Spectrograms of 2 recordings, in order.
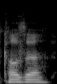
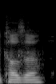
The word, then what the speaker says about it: Cxzza: my friends call me Koza yeah you prefer then it's pronounced Kaza right yeah it's pronounced it's a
